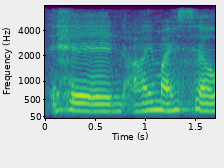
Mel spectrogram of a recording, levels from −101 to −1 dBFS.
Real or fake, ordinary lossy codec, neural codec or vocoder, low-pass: fake; none; codec, 16 kHz, 16 kbps, FunCodec, trained on Chinese and English, 50 frames a second; 7.2 kHz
